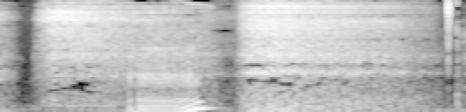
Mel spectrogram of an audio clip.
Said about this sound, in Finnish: Nyt tähän väliin raskasta hengitystä.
